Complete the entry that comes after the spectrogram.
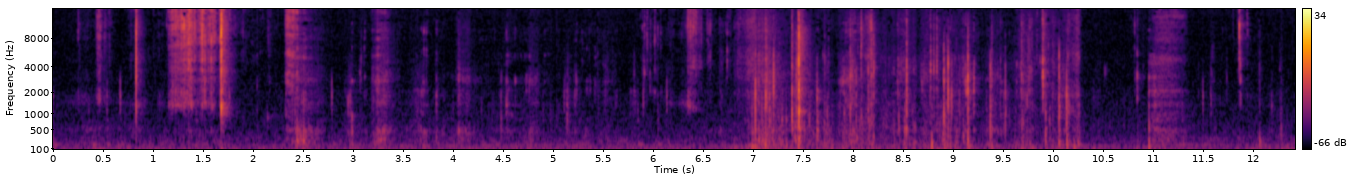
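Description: Snacks being eaten: bursts of plastic packaging crinkling and tearing, mixed with crunchy bites and chewing. The sounds come in irregular, fairly quiet spurts with no talking.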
